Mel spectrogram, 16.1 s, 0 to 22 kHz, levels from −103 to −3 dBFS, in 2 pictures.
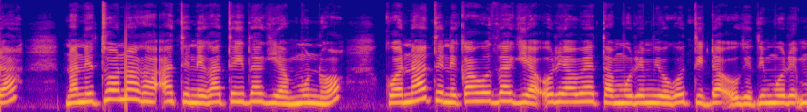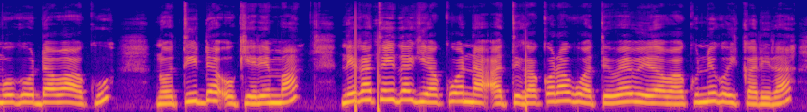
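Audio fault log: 1.25–1.28 s, 11.61–11.88 s, 13.32–13.35 s: loud pop. Single sharp pops at the first and last, a close pair in the middle, each peaking well above the speech, around 15 dB, likely from a voltage pulse such as static or a switch. Unlike a dropout, the speech carries on underneath.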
